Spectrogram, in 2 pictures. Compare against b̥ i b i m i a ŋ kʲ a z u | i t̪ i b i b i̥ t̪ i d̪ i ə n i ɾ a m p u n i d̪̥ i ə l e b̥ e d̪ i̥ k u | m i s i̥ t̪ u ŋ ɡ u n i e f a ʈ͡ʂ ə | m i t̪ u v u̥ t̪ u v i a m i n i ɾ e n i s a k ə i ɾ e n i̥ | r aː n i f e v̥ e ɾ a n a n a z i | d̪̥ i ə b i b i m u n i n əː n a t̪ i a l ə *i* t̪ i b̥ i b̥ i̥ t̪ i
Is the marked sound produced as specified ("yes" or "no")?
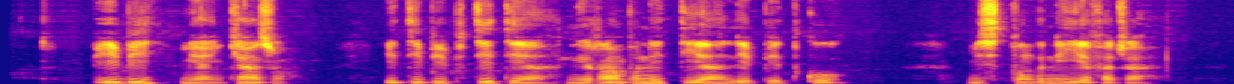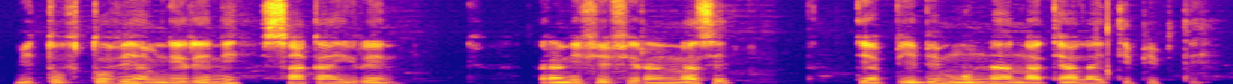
yes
